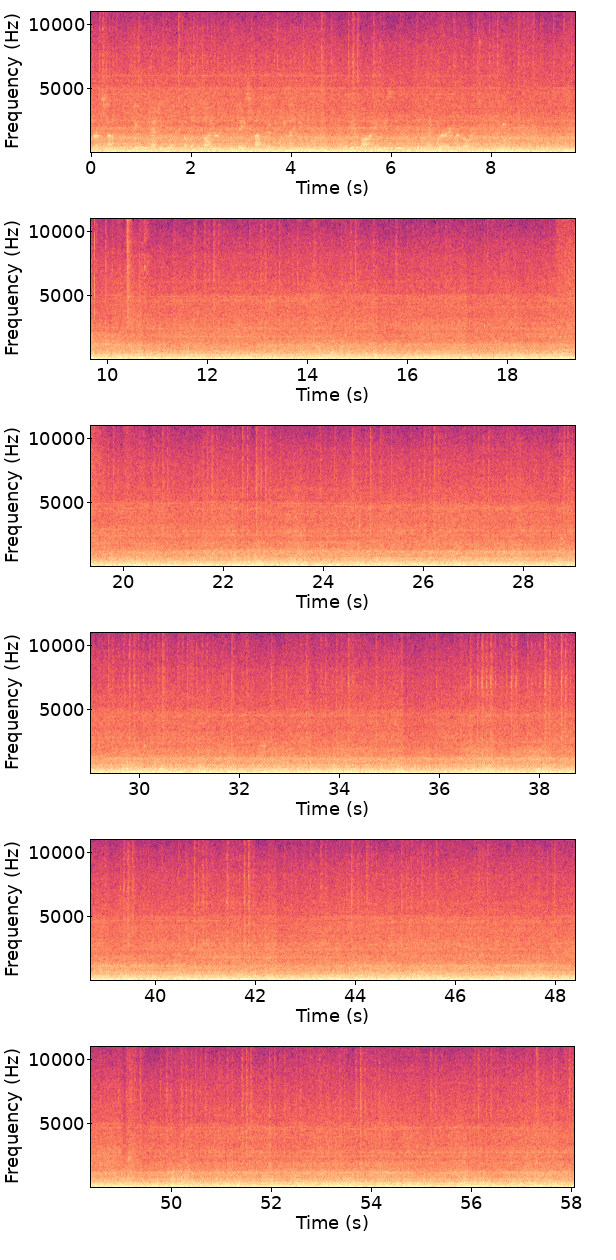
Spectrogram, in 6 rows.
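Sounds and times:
monorail running drone: 0:00.0 - 0:58.0.

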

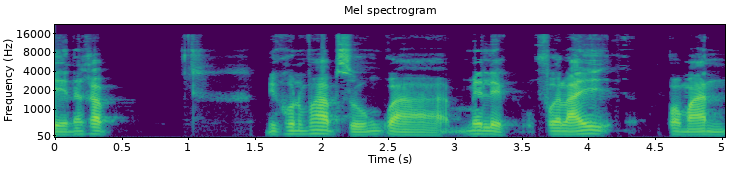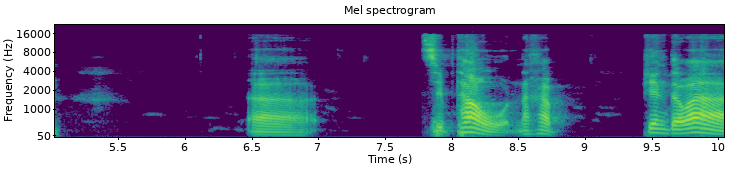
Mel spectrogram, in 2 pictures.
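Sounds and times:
man narrating: 0:00.0 - 0:00.5, 0:01.6 - 0:05.2, 0:06.5 - 0:07.0, 0:07.8 - 0:10.0.

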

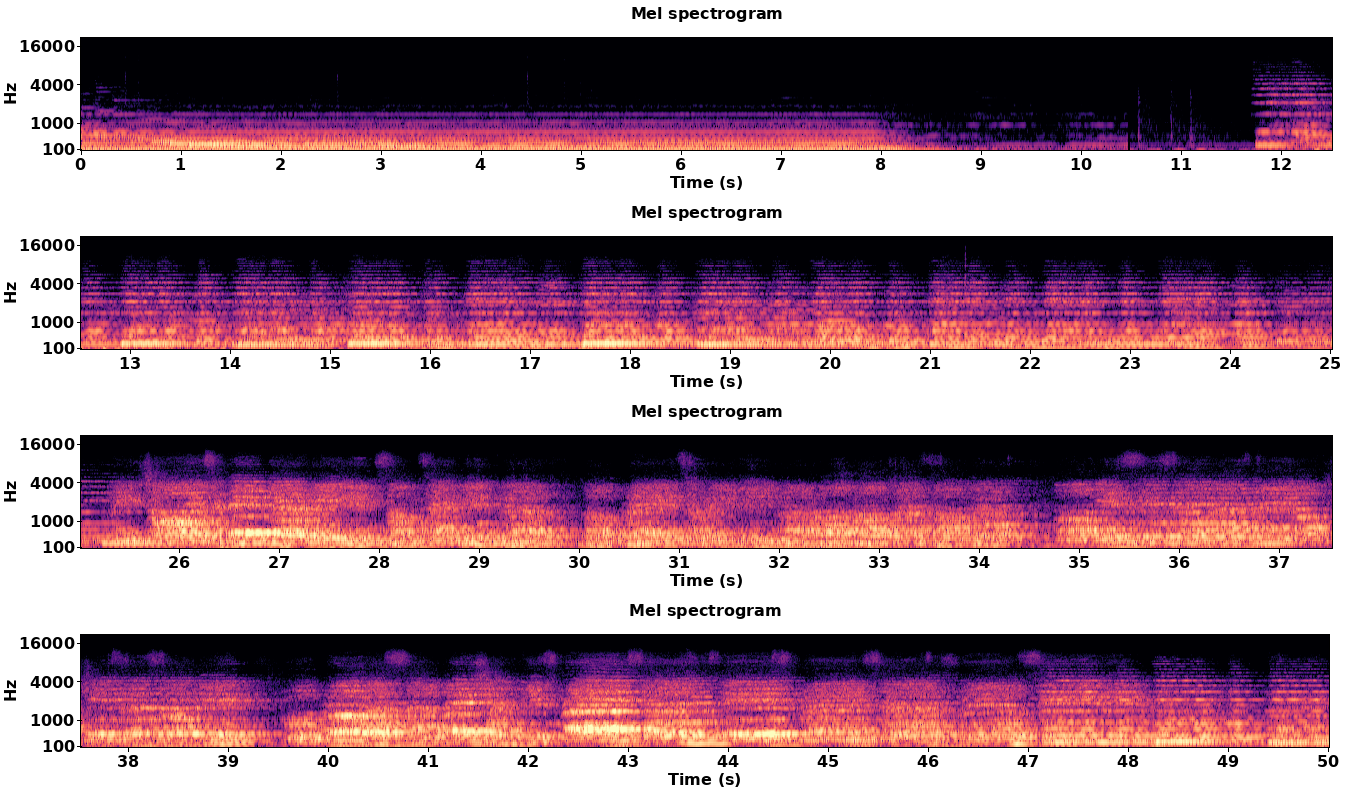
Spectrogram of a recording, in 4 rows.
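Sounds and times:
orchestral accompaniment: 0:00.0 - 0:10.5, 0:11.7 - 0:50.0
mixed choir singing: 0:24.9 - 0:49.0.

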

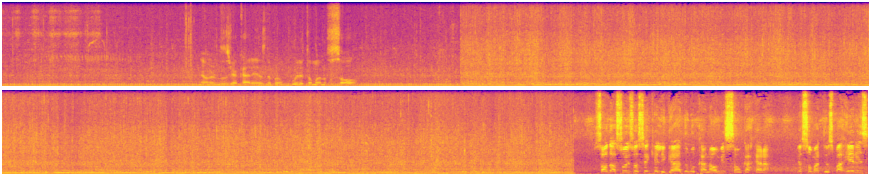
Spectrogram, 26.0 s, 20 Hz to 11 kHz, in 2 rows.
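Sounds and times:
boat motor humming: 0:00.0 - 0:21.7.

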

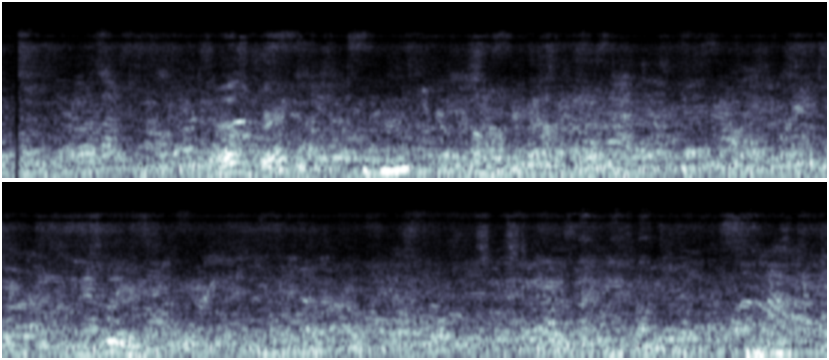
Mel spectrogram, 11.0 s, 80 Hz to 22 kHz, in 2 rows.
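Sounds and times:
diners chatter: 0:00.0 - 0:11.0.

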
